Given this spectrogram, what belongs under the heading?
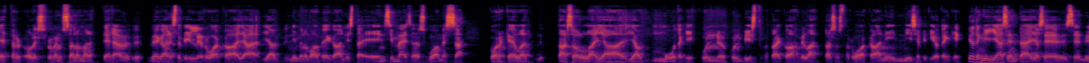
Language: Finnish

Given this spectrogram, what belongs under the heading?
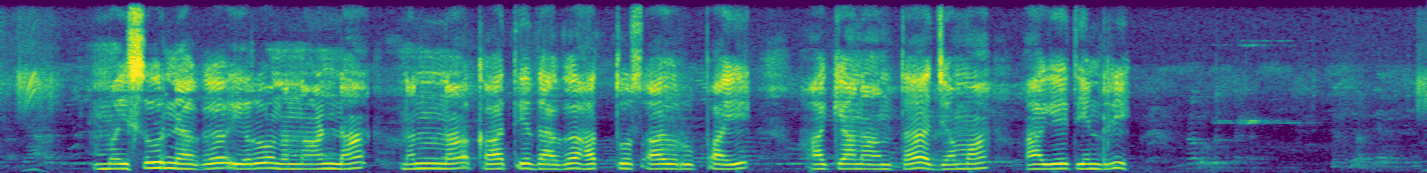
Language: Kannada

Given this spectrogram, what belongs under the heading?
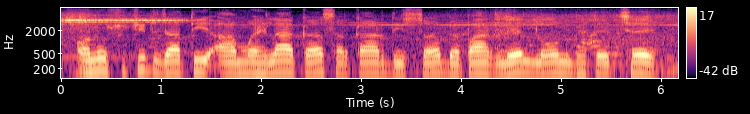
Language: Maithili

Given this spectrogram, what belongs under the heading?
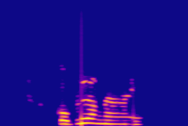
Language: Thai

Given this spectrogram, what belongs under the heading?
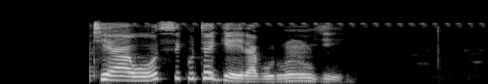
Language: Ganda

